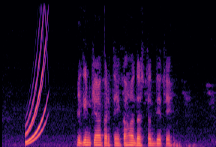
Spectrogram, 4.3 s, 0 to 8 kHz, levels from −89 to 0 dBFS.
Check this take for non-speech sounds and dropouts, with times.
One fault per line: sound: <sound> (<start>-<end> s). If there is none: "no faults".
sound: chirp (0.5-1.0 s)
